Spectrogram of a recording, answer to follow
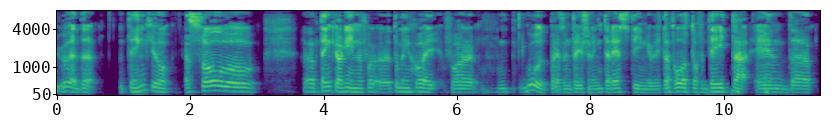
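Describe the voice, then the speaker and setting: Man, professor, online lecture, video call, halting, searching for words, mid pitch. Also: steady tone. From Serbia. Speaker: university professor giving a lecture.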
